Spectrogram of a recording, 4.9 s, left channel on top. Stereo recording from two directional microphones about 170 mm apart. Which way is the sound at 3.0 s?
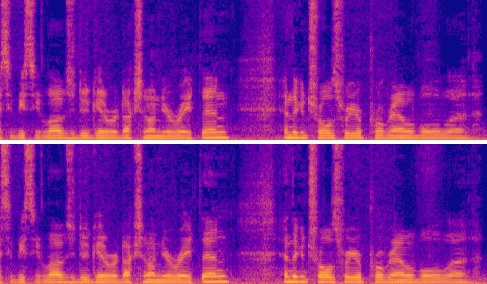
5° left (ahead or behind).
